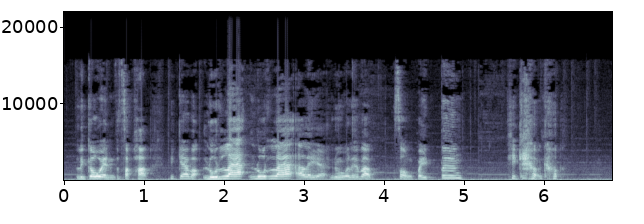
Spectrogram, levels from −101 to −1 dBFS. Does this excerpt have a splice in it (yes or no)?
no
